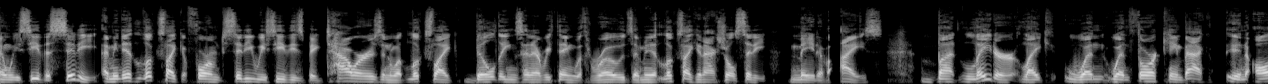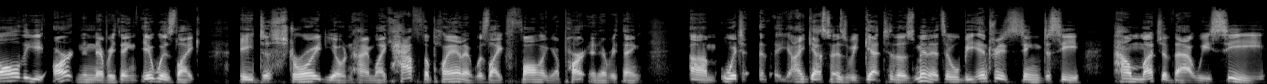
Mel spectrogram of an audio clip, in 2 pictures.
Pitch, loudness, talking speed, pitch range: 120 Hz, -16 LUFS, 215 wpm, 110-140 Hz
